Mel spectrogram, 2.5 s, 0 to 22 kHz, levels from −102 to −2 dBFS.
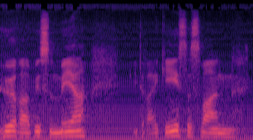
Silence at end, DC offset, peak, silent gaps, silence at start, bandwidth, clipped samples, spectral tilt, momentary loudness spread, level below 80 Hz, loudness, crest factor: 0 s; under 0.1%; -26 dBFS; none; 0 s; 19 kHz; under 0.1%; -4 dB/octave; 15 LU; -62 dBFS; -43 LUFS; 18 dB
